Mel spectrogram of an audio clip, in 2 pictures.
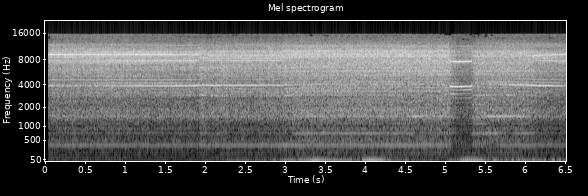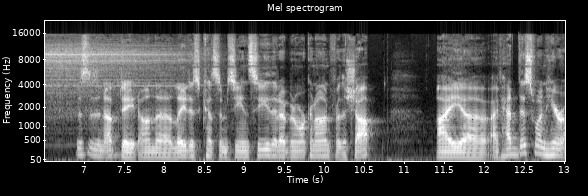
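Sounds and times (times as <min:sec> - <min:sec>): router spindle whine cutting metal: 0:00.0 - 0:08.6.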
